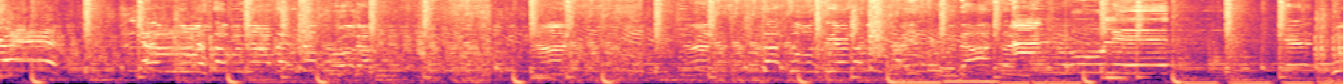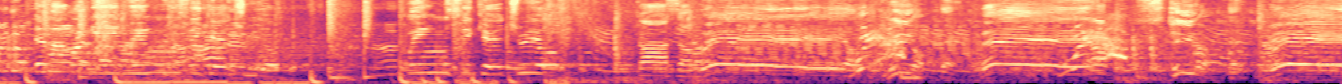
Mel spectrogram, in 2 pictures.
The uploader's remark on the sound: Live at Island Saturdays in Providence, RI on April 23, 2016.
